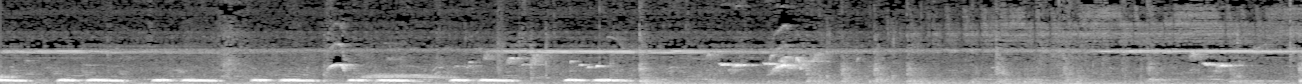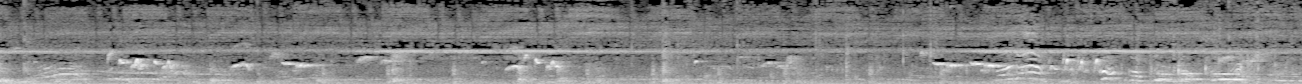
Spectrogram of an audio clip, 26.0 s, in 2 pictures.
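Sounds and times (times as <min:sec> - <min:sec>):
birds chirping: 0:00.0 - 0:26.0
steady high-pitched tone: 0:09.1 - 0:26.0.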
